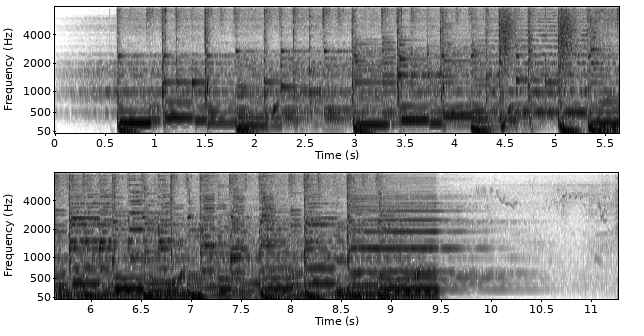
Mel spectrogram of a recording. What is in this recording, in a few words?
Users Containment Ndebele; Sanitation; DWS; Audio Soundbites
